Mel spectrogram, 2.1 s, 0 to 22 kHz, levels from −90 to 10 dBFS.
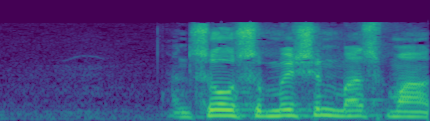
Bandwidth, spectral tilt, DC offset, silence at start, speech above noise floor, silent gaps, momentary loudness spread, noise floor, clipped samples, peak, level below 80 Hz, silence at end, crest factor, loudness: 10.5 kHz; -3 dB/octave; under 0.1%; 0.85 s; 38 dB; none; 6 LU; -52 dBFS; under 0.1%; 0 dBFS; -58 dBFS; 0 s; 16 dB; -13 LUFS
